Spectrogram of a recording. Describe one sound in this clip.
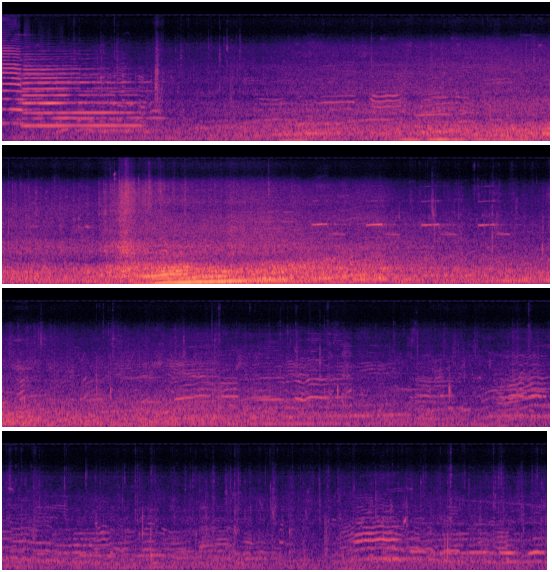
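A crowd of men and women chatter outdoors as they walk.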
